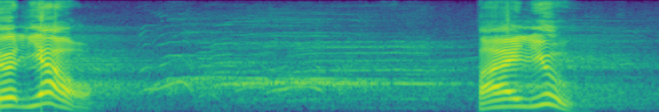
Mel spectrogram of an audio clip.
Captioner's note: audience cheering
